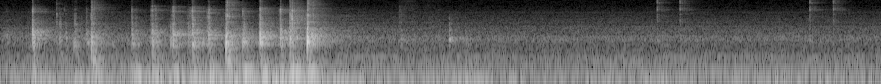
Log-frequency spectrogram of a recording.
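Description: Typing on a computer keyboard: a quick run of key clicks for about the first second and a half, then the typing stops, leaving a faint low hum.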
